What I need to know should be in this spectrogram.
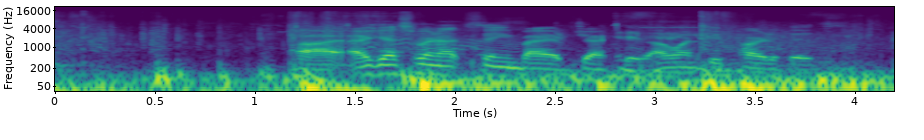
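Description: A gun fires rapid shots with loud bangs.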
